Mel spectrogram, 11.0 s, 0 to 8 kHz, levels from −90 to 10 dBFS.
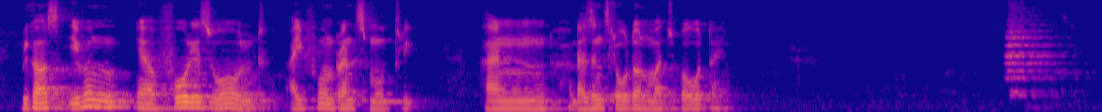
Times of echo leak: none

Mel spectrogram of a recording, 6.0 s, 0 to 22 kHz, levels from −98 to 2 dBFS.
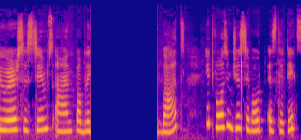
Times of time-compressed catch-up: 3.15-6.02

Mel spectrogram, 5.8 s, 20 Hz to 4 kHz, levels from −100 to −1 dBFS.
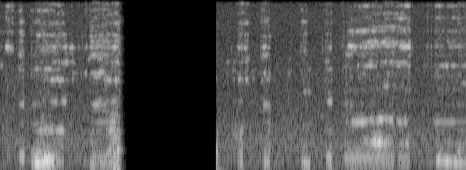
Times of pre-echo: none

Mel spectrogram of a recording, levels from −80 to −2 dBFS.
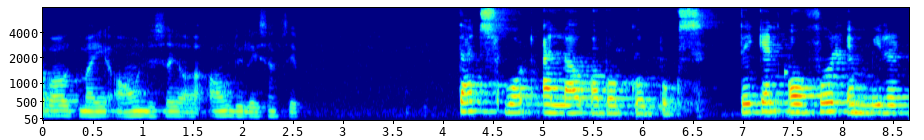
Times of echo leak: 4.53-4.59, 7.34-7.46, 7.91-8.04

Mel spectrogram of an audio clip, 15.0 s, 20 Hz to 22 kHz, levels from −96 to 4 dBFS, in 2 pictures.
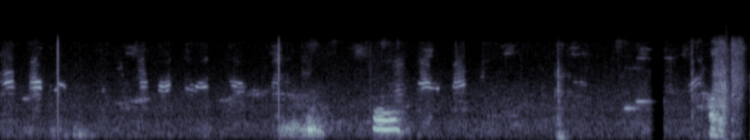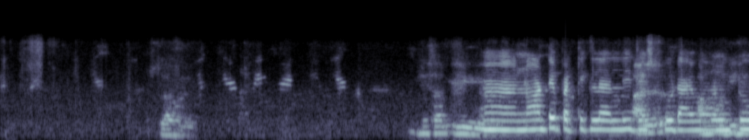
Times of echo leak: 13.66-13.79

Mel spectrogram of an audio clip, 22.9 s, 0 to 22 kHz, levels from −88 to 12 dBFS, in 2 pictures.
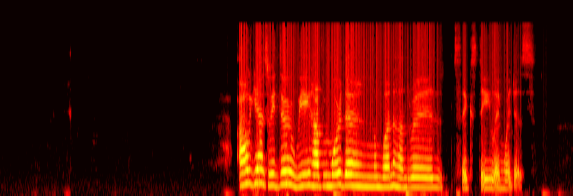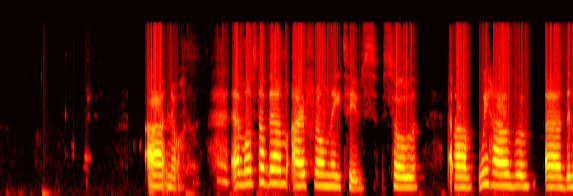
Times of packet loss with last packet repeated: none

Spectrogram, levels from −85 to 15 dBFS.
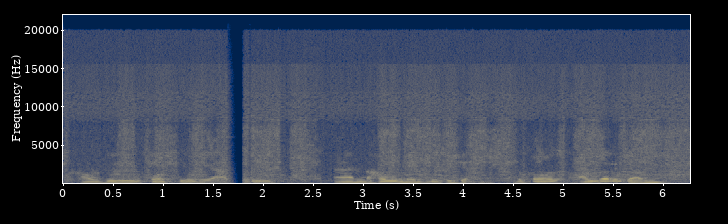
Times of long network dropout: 1.63-1.90

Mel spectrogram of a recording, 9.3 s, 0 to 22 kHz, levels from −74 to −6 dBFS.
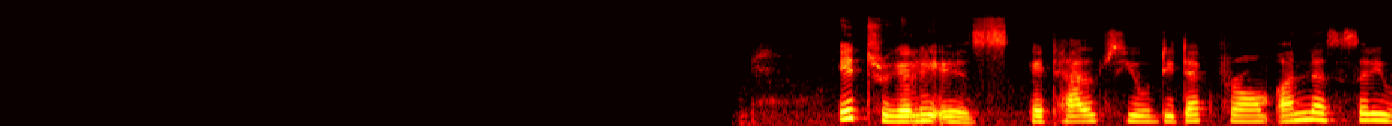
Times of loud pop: none

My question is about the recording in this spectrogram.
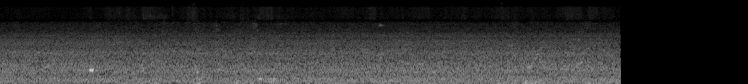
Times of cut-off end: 6.20-7.49

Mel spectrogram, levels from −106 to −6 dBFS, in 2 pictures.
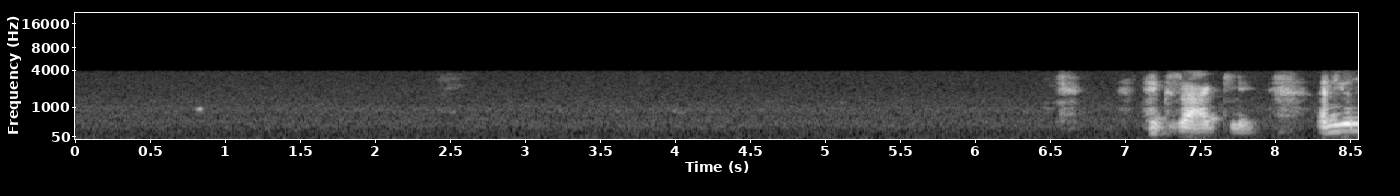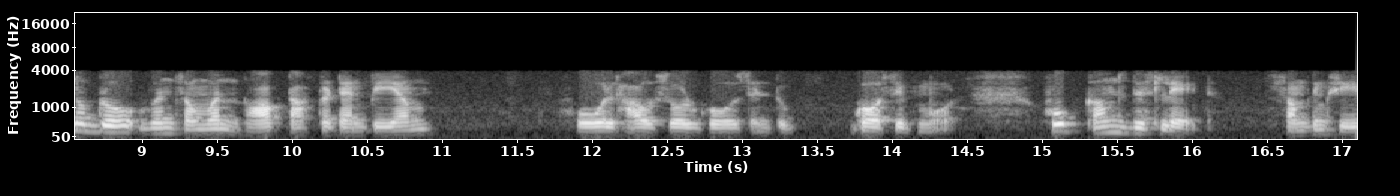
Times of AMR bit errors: none

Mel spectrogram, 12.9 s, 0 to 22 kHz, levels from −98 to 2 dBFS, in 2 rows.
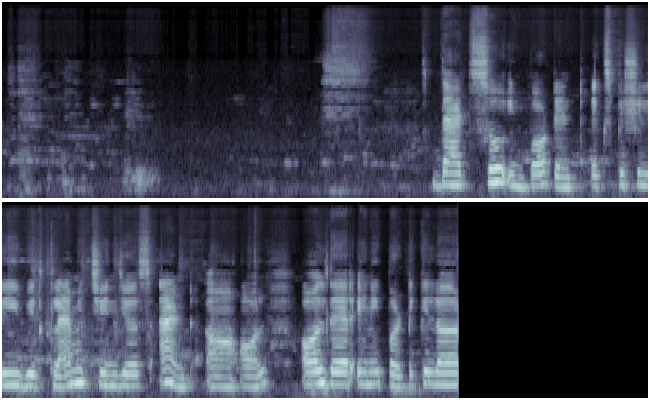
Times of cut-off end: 11.01-12.93

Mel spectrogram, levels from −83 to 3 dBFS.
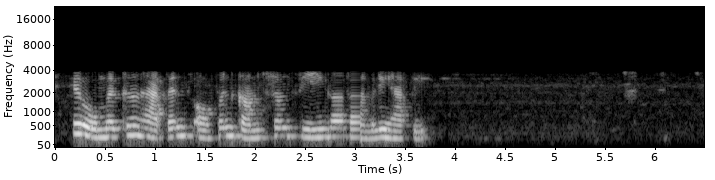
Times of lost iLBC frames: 2.82-3.07

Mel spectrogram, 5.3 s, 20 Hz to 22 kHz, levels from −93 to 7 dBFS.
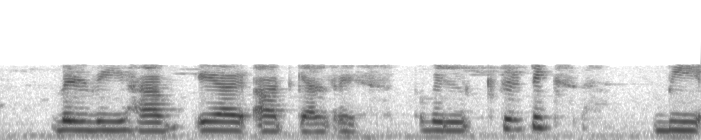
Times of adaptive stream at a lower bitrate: none

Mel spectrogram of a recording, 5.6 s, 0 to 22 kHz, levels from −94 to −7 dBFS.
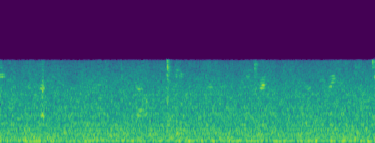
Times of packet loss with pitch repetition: none

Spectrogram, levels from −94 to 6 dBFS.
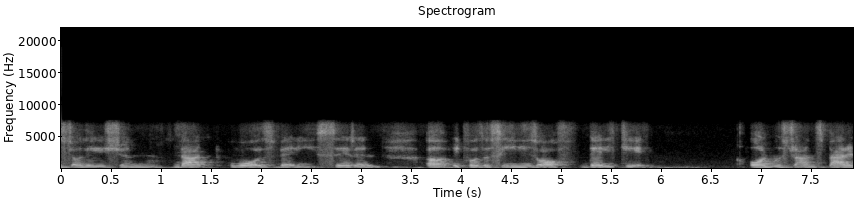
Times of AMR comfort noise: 6.11-6.87

